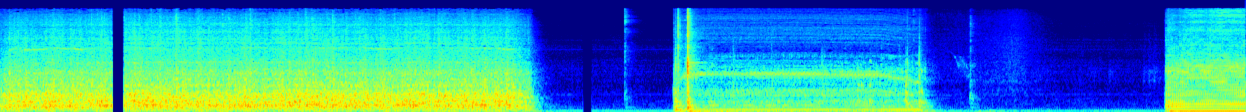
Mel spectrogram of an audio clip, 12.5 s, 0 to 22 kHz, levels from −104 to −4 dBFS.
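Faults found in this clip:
Audio drops to silence 1.13–1.25 s (about 120 ms gap), then resumes. Bluetooth stall, likely from radio interference holding up packets until the headphone buffer ran dry.

Second dropout 5.84–5.92 s, about 90 ms of silence, same abrupt cut and pickup. Bluetooth stall again: playback likely paused on the headphone side until retransmitted packets arrived.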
